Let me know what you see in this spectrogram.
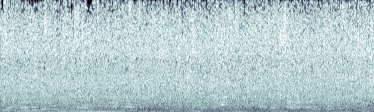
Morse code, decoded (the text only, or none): none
